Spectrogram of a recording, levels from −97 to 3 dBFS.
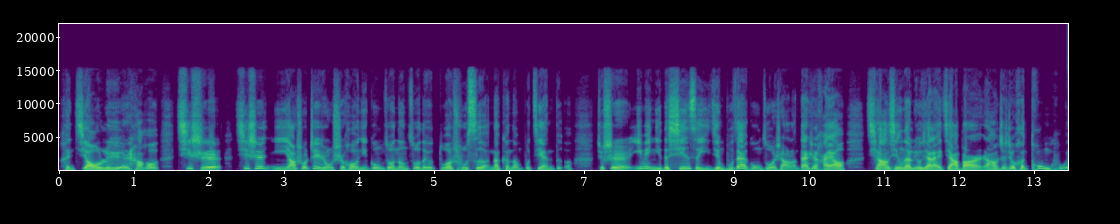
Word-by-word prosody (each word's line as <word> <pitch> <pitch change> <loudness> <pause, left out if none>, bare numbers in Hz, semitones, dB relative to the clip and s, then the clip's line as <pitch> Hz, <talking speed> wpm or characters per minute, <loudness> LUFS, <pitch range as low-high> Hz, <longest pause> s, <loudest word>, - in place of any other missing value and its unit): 很 170 -5 -6
焦 195 +4 +4
虑。 220 -2 0
然 - - -1
后， 235 -2 -1 0.2
其 265 +2 -1
实 240 -2 +4 0.2
其 275 - -4
实 275 -1 0
你 170 -7 -10
要 185 +5 +3
说 240 +1 -1
这 255 +1 -2
种 175 -7 -3
时 165 +2 -4
候 190 +1 -1
你 160 -5 -8
工 205 +5 -5
作 220 -4 -1
能 170 +2 -5
做 220 +2 -2
的 - - -2
有 - - -1
多 200 +2 -1
出 195 0 -6
色， 200 0 +1
那 165 +2 0
可 - - -5
能 135 0 -6
不 150 - -8
见 150 -3 -3
得。 - - -10 0.5
就 225 - -4
是 220 -7 +1
因 260 +3 -5
为 270 -2 -2
你 180 -8 -4
的 175 - +1
心 250 +6 +2
思 235 -5 0
已 160 - -8
经 190 0 0
不 155 -3 -6
在 275 - +5
工 170 -3 -8
作 170 -4 -3
上 145 0 -2
了， - - -8
但 225 +2 +3
是 250 -1 +1
还 185 -6 +1
要 205 -3 +4 0.3
强 215 - +3
行 215 -5 0
地 190 -2 +5
留 160 +3 -1
下 225 - +5
来 150 - +3
加 165 - +4
班 165 - +3
儿， 145 0 +3
然 - - -1
后 185 - +1
这 250 +3 -4
就 255 -1 +3
很 - - -2
痛 295 -8 -2
苦， 205 - -10
200 Hz, 305 characters per minute, -22 LUFS, 170-235 Hz, 0.5 s, 在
